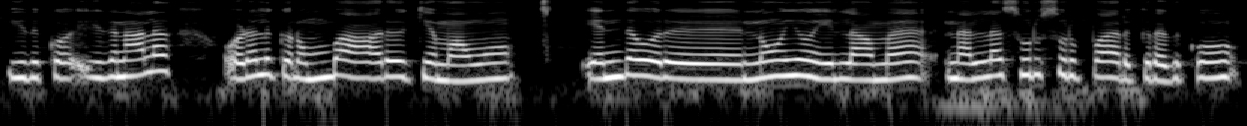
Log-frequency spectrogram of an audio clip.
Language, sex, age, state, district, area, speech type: Tamil, female, 30-45, Tamil Nadu, Chennai, urban, spontaneous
